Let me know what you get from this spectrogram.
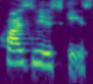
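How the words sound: The name is pronounced with American English sounds. "if you're American or, you know, you don't speak Polish"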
